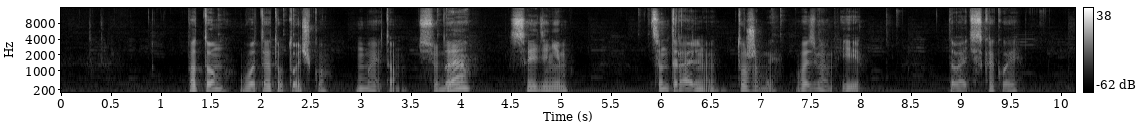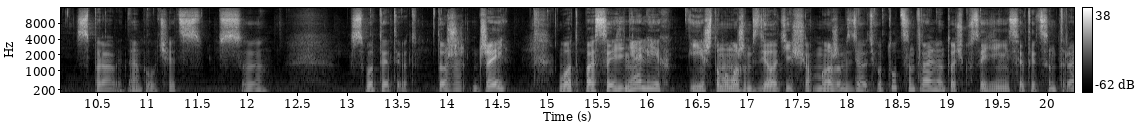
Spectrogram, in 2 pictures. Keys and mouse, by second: 0.2 j, 3.7 shift+click, 4.5 j, 5.7 click, 7.0 click, 7.8 ctrl+z, 8.3 middle click, 9.8 middle click, 10.9 shift+click, 11.7 middle click, 12.1 shift+middle click, 12.6 ctrl+z, 14.0 j, 14.7 Tab, 14.9-15.5 middle drag, 15.5 Tab, 16.5 middle click, 16.7 Tab, 17.3 middle click, 17.4 Tab, 17.7 1, 19.2 shift+click.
